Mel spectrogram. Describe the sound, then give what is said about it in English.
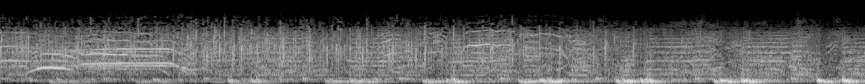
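Crowd cheering and applauding at a high school homecoming football game, greeting the 2023 homecoming court: a loud, continuous roar of many voices and clapping, with shrill whistles and shouts rising above it throughout. “let's give your 2023 homecoming court a great round of applause.”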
